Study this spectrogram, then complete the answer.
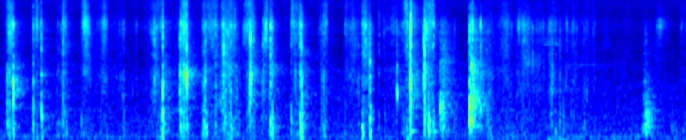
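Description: Oracle cards shuffled and drawn close up, a run of quick papery riffles and snaps in uneven bursts, fairly quiet, with no talking.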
